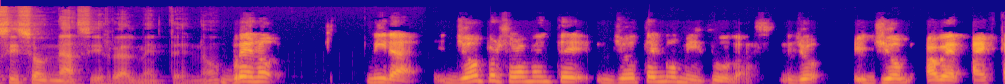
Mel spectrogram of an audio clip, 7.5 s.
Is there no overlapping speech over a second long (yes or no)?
yes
